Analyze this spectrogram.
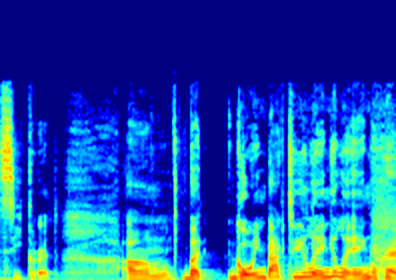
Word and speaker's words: Ylang Ylang: Is it Ylang Ylang? Ylang Ylang.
